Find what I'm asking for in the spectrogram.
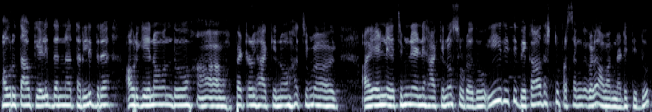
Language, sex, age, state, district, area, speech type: Kannada, female, 60+, Karnataka, Koppal, urban, spontaneous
